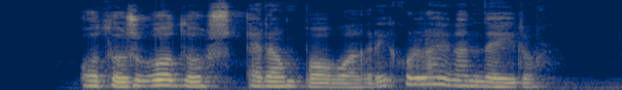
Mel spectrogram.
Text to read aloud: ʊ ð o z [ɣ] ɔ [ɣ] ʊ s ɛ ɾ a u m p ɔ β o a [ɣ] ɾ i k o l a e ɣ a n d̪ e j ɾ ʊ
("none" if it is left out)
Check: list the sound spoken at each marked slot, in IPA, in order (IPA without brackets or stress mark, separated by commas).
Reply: ɣ, ð, ɣ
